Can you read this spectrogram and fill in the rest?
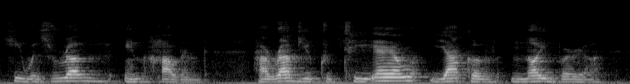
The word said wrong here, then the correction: Neubauer: Neubauer. I should pronounce it Neubauer.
